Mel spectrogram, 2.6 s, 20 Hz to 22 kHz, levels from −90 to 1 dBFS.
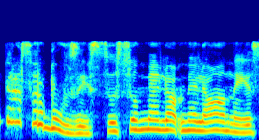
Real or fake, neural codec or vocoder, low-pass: fake; vocoder, 22.05 kHz, 80 mel bands, HiFi-GAN; 7.2 kHz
